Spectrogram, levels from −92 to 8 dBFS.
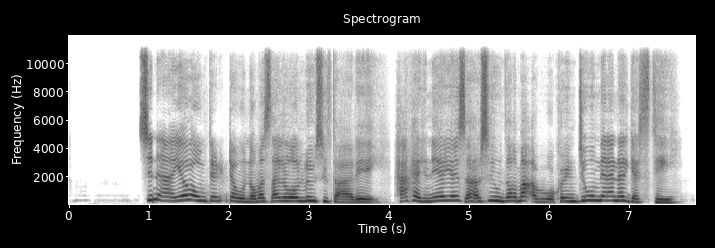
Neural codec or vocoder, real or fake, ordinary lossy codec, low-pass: codec, 16 kHz in and 24 kHz out, 0.4 kbps, LongCat-Audio-Codec, four codebook decoder; fake; none; 10.8 kHz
